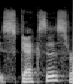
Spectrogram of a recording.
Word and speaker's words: Skeksis: We did get to see Skeksis, right? That's how they're pronounced. Skeksis.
